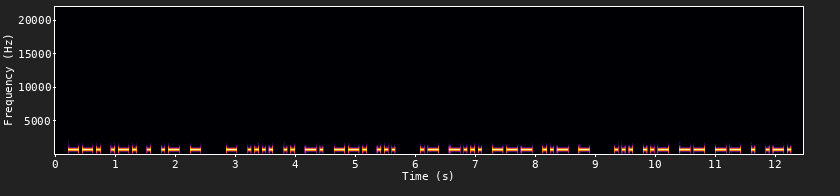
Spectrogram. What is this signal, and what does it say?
Morse code, heard as a keyed tone, about 20 wpm, 700 Hz. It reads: GREAT THINGS ABOUT SUMMER
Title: Sentences with 6-Word Phrases - 20wpm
